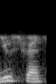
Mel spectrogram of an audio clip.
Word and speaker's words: eustress: And eustress is spelled E-U-S-T-R-E-S-S. The idea of eustress means that it's a positive aspect of stress, meaning we focus on the creativity and curiosity under stress. But very often people tell me, you stress me out, as in Y-O-U, okay, which is not how it's spelled.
